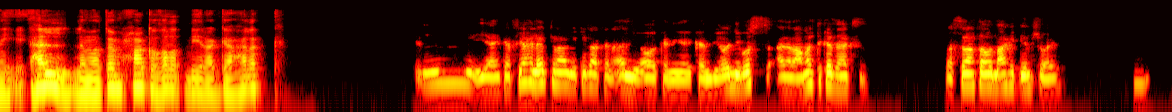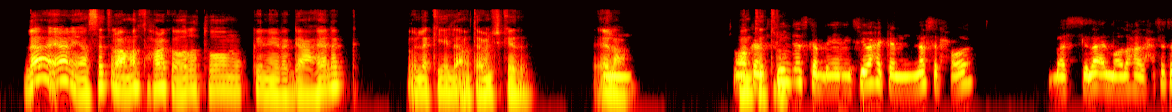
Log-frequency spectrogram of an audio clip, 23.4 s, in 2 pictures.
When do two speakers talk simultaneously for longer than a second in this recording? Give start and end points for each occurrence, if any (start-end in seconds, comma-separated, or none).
none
